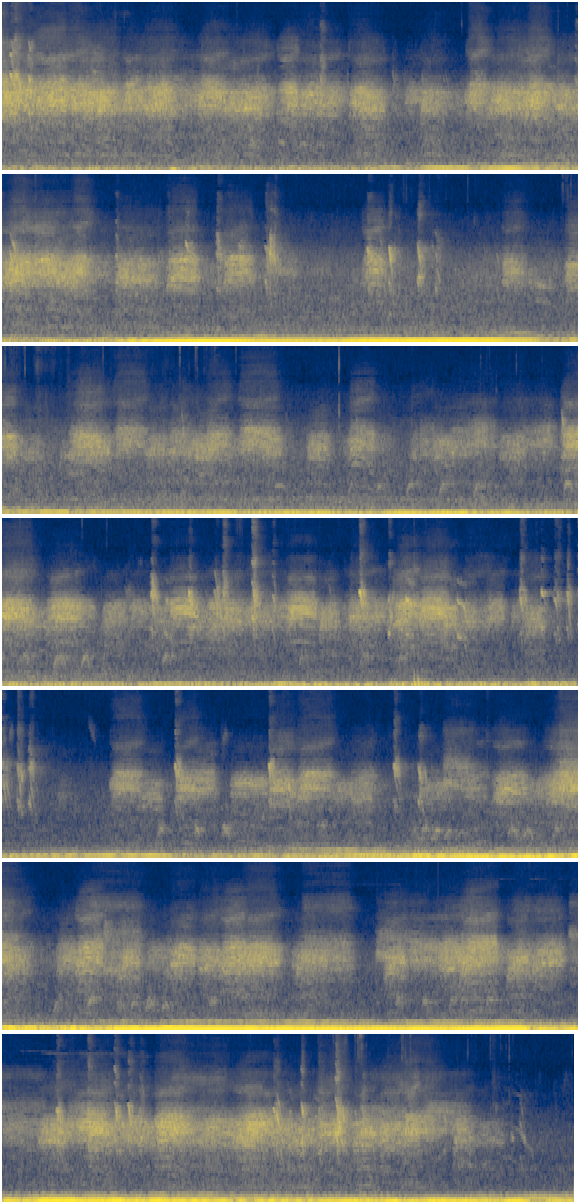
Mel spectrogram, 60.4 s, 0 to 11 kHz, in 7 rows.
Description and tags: This recording was one of the first I did, using the Soundman OKM II and the TCD-D7 portable DAT recorder, way back in August 1994 in Kenmore, Scotland.
It seems, there were more crows about then. A car is heard in the background.
crows, binaural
